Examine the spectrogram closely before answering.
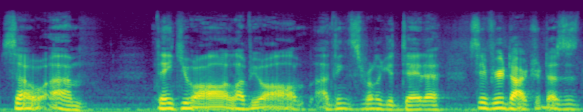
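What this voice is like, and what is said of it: Hoarse, sick-sounding voice. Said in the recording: “Sorry I'm so sick and hoarse... I know my voice is bad enough when I'm not sick”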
